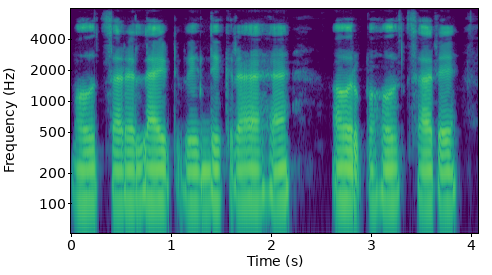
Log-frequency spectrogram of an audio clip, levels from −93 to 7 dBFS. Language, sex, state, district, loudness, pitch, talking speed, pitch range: Hindi, male, Jharkhand, Palamu, -19 LUFS, 110 Hz, 145 wpm, 105-110 Hz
